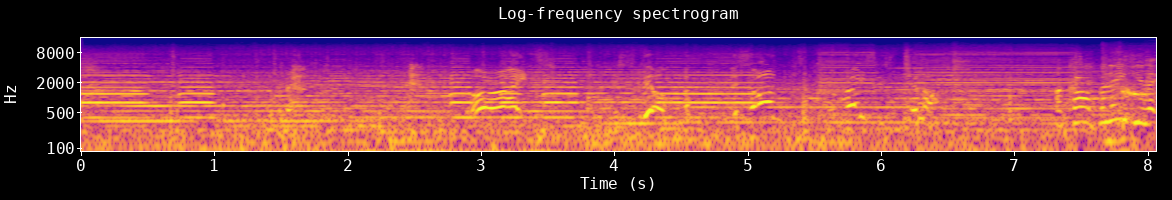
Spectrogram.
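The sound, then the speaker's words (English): Several car horns blare at once in traffic on London Bridge, London, as a line of cars builds up behind a lone runner; long sustained honks layered over each other with a low engine rumble and brief voices underneath, loud throughout. “There are no other competitors around him, just a line of cars building up behind him.”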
